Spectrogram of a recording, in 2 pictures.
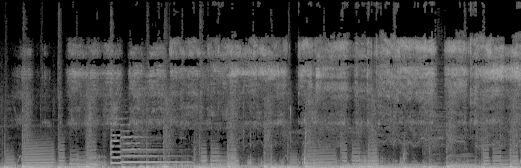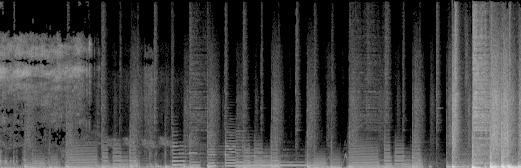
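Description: Background music, with the whir and ratchety gear noise of a micro RC car's tiny electric motor and gear train as it crawls over rough terrain.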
